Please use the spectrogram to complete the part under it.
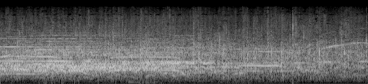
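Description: Live theatre audience at the Hot Docs Theater in Toronto, Canada, applauding: dense, loud, continuous clapping from a large crowd that holds steady throughout and eases slightly toward the end.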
